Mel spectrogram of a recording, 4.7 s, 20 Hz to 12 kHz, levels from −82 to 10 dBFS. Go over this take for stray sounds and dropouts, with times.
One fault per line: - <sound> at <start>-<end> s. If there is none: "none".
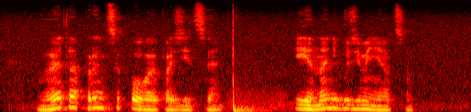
- thud at 2.3-2.7 s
